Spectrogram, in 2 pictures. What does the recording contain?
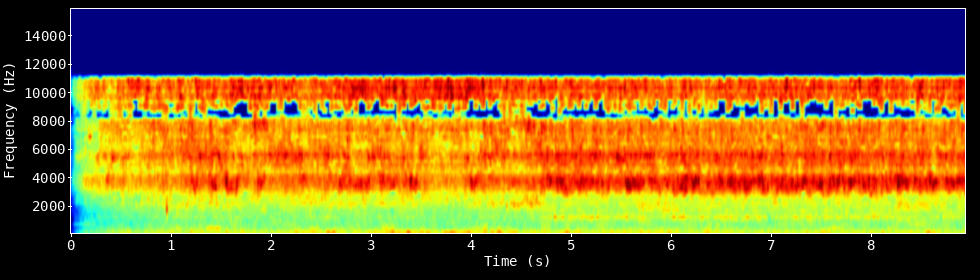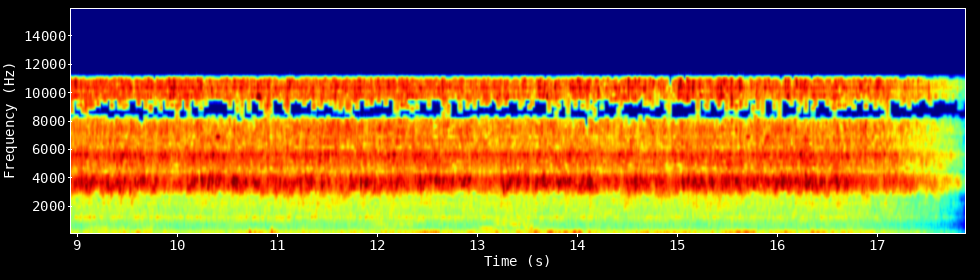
Son d’un radiateur en fonte. Son enregistré avec un ZOOM H4N Pro.
Sound of a cast iron radiator. Sound recorded with a ZOOM H4N Pro.
bubble, bubbling, flow, flowing, gurgle, liquid, pipework, piping, radiator, stream, water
